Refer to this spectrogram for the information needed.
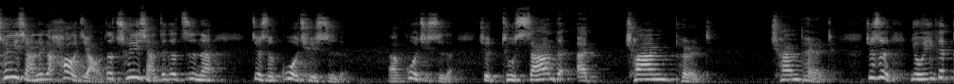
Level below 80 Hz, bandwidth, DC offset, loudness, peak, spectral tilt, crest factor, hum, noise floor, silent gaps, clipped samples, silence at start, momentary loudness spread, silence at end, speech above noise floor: -66 dBFS; 16 kHz; under 0.1%; -25 LUFS; -8 dBFS; -3 dB/octave; 16 dB; none; -59 dBFS; none; under 0.1%; 0 s; 13 LU; 0 s; 35 dB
